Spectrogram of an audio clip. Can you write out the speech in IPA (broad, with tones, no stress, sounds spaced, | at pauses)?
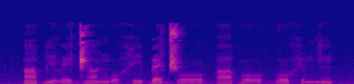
ã˦ ɓ i˨ l e˨ d͡ʒ ã˨ ŋ o˨ h i˦ ɓ ɛ˦ d͡ʒ oː˦ | a˨ ɓ oː˨ ɡ͡b o˦ h ɪ˨ m ɡ ĩ˦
